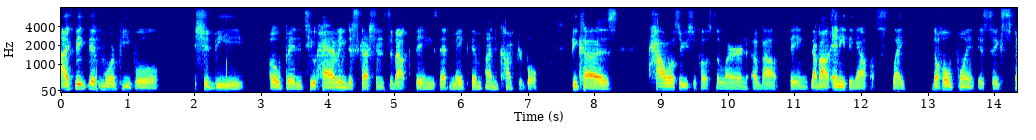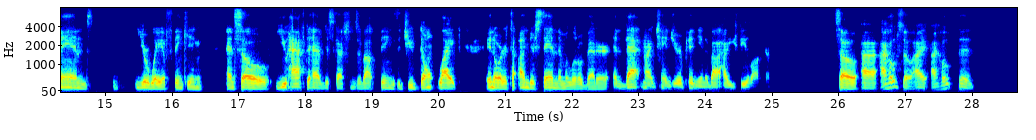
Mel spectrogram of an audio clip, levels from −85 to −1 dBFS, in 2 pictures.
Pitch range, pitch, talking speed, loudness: 75-100 Hz, 90 Hz, 175 wpm, -32 LUFS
